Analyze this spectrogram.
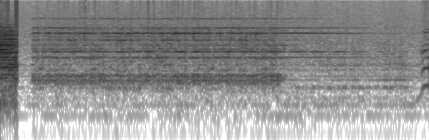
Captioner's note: phone rings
